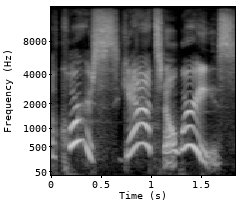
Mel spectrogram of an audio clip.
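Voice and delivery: polite, courteous customer-service voice. Recounting politely agreeing to a request to avoid confrontation, customer service voice. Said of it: "I will turn on my customer service voice".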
